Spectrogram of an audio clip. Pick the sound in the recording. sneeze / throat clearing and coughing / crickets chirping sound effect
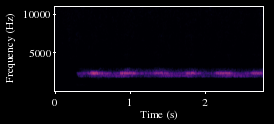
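crickets chirping sound effect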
